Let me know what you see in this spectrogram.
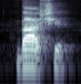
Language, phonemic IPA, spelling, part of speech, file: Dutch, /ˈbaʃə/, baasje, noun, Nl-baasje.ogg
- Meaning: 1. diminutive of baas 2. a boy, young male person 3. pet owner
